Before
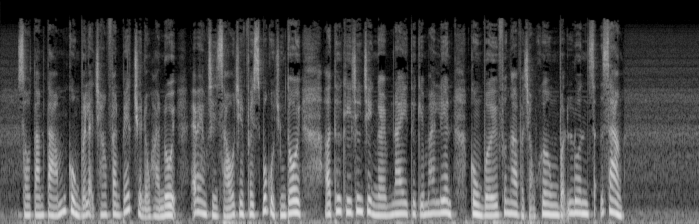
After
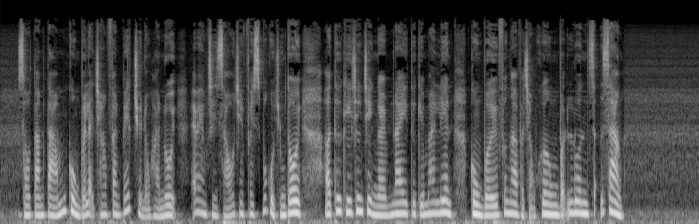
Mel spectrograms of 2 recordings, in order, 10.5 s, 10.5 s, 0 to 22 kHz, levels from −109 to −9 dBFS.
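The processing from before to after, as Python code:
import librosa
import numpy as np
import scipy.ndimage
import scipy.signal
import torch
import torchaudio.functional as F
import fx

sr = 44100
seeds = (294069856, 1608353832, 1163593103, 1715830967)

y = fx.peak_eq(x, sr, hz=480.0, db=fx.line((1.51, -4.5), (4.04, -15.0)), octaves=2.3, at=(1.51, 4.04), fade=0.02)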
